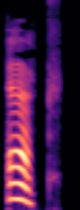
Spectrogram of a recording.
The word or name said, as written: eck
